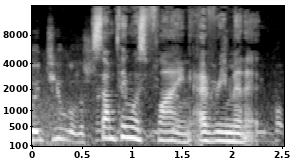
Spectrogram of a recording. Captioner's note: through translator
